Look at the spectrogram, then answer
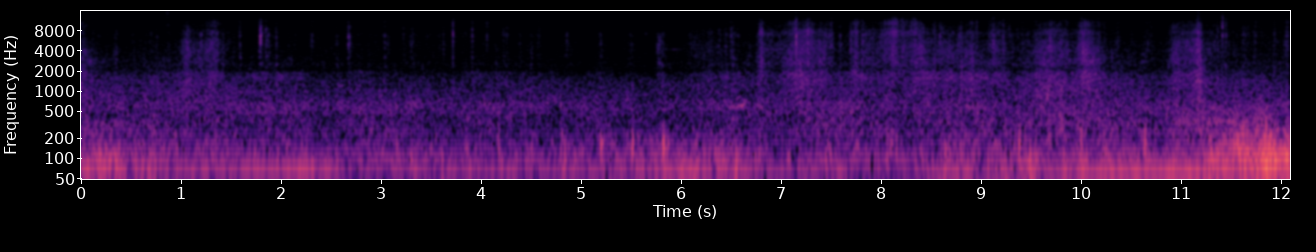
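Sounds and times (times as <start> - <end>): horse hoofbeats on grass: 0.0 - 12.0.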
